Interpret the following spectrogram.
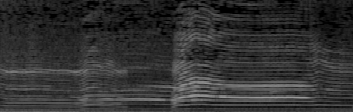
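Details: Territorial standoff as a Siamese cat rages at an orange intruder: a low drawn moan that abruptly jumps into a higher, strained, steady howl.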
